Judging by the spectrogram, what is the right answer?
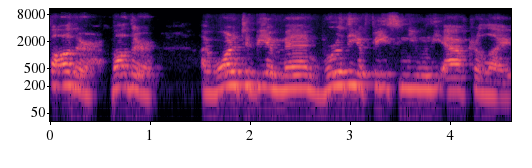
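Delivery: acted-out bawling, crying, sobbing lament. Retelling a comic scene, voicing a character: imitating Momo bawling. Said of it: "Momo just bawling his eyes out".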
